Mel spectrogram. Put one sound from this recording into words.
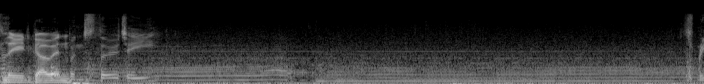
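A car engine hums steadily and revs higher.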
